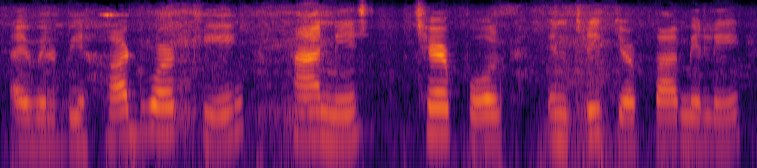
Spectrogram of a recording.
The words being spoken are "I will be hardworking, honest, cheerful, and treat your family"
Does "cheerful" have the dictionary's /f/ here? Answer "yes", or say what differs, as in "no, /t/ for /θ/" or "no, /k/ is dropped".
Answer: no, /p/ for /f/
